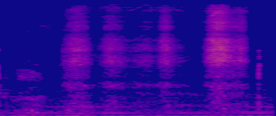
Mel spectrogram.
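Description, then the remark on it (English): Three airy sniffs through the nose, the last one longest and strongest, as someone smells a glass of Weller Foolproof whiskey from a bottle opened for the first time. “Let's give it a sniffy sniff.”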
